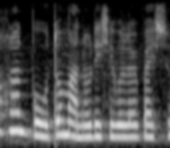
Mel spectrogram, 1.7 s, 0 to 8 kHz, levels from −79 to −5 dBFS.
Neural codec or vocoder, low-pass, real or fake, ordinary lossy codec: none; 7.2 kHz; real; none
